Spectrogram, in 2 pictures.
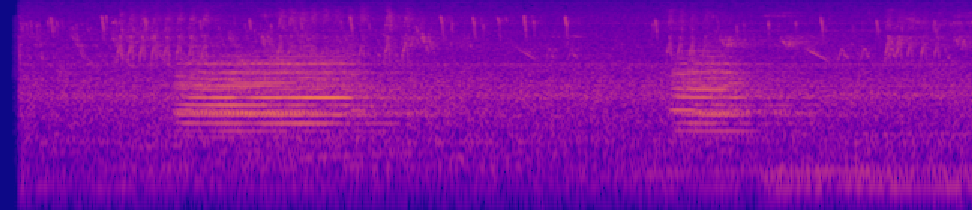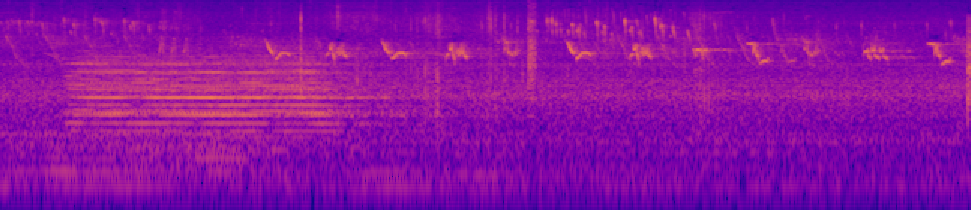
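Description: Locomotive air horn sounding three blasts in a long, short, long pattern.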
